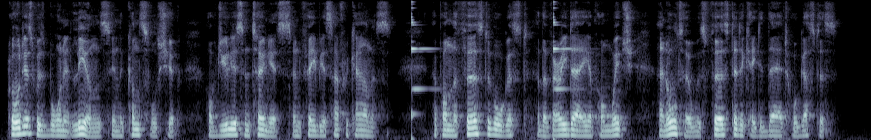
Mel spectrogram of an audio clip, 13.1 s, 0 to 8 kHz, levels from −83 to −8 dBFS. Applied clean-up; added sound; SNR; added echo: none; Tap / Glass; 9 dB; none.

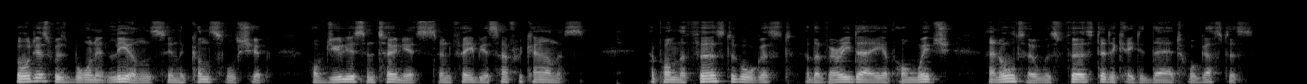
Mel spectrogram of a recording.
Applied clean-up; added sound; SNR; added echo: neural mask model DeepFilterNet 3.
